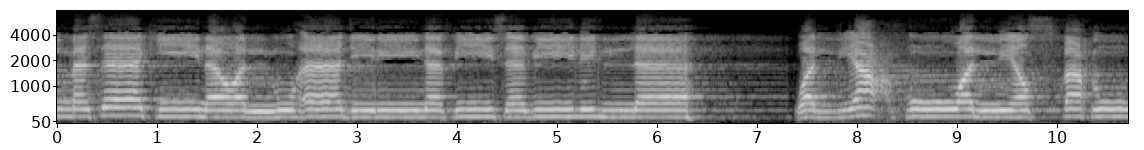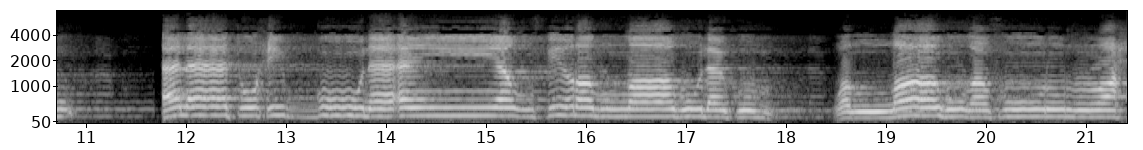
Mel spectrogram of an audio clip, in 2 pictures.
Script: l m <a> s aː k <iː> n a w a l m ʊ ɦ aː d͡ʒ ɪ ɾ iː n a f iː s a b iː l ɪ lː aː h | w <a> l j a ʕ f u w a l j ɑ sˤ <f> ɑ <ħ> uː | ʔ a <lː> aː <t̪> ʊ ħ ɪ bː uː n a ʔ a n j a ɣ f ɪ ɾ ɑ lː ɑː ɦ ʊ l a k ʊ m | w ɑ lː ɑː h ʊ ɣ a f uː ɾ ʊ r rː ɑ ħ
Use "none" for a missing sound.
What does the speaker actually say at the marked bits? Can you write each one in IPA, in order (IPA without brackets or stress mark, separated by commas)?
a, iː, a, f, ħ, l, t̪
